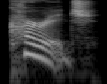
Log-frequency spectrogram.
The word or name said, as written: courage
